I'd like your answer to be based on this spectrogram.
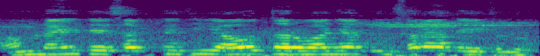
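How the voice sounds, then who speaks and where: A man's voice: high voice, level tone, moderate pace. A man acting as a house owner who curtly turns a beggar away. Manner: curt, dismissive. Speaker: house owner refusing to give. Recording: echoey, far from the mic, noisy.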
